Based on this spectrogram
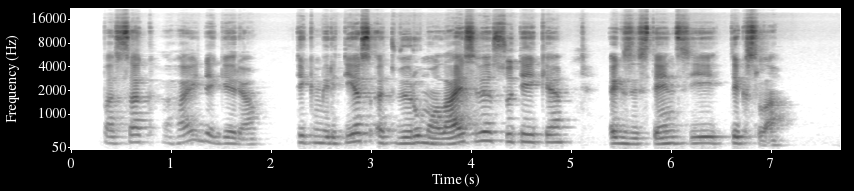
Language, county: Lithuanian, Vilnius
